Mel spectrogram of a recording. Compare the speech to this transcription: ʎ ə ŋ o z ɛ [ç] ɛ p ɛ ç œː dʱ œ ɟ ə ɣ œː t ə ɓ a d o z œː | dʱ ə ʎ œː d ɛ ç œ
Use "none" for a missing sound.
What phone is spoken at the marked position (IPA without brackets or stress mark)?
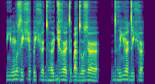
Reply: ç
